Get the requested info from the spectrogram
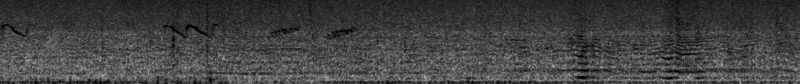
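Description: Honey bees buzzing faintly around an open top-bar hive, with the buzz swelling for a moment about six seconds in as bees fly close.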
